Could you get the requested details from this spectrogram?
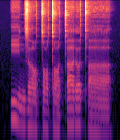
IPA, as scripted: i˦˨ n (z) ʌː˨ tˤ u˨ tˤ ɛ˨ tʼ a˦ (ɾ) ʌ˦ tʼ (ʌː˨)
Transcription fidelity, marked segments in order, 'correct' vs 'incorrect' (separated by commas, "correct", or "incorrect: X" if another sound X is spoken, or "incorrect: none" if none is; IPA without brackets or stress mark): correct, correct, incorrect: aː˨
